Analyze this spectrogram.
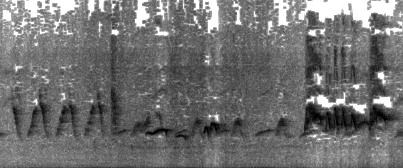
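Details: Wambi song meant to coax other birds into full song: quick rising whistled slurs, then a warbling run of high notes and a burst of sharp chirps, over a steady low hum.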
